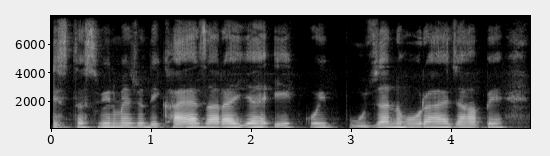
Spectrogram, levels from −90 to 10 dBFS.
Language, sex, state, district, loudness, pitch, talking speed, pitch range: Hindi, male, Jharkhand, Deoghar, -17 LUFS, 145 Hz, 225 wpm, 140-150 Hz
